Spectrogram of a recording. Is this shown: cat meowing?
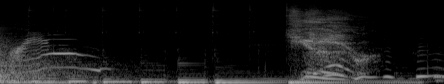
yes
